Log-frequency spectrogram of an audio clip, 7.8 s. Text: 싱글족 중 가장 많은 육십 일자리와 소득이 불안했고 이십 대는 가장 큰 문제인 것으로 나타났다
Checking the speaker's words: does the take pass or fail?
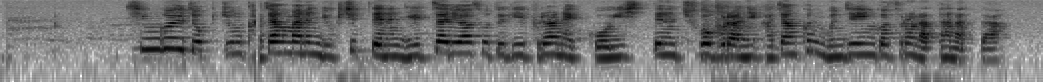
fail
